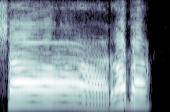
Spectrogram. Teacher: সাটা টানাবে, রবাটা টানাবে না। সা রবা। সা র বা।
